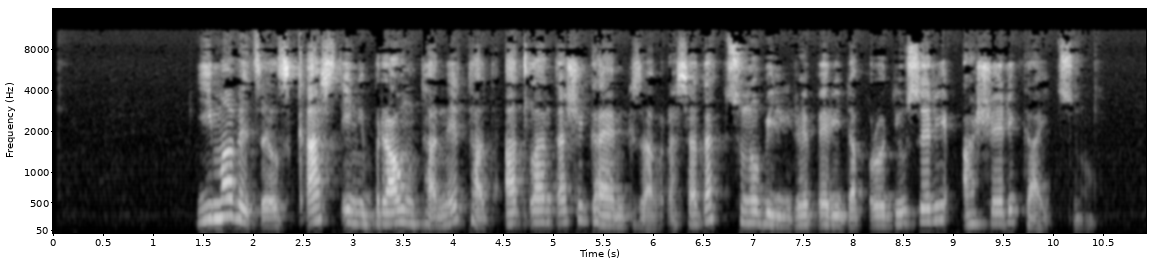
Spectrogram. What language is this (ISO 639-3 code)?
kat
